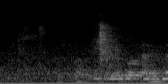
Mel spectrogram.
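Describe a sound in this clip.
An elderly man speaks calmly through a microphone in a quiet hall.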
